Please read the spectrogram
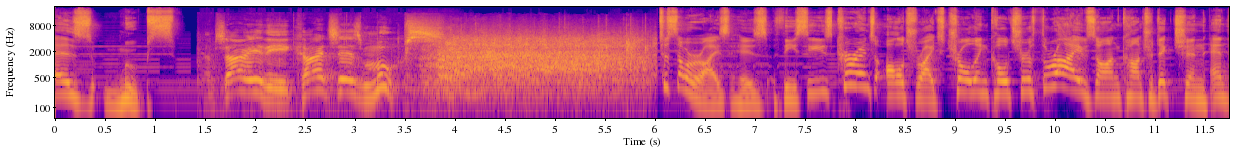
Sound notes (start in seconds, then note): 3.6 sitcom-laughter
